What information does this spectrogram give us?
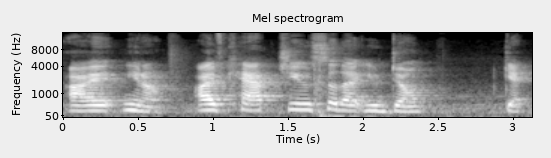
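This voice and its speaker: A woman's voice: medium pitch, steady tone, moderate pace, pushed and bright. Woman gamemaster explaining stuff casually, roomy echo, bit of noise. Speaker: game master running a tabletop horror game. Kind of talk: casual game narration and rules talk. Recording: echoey room with faint background noise.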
